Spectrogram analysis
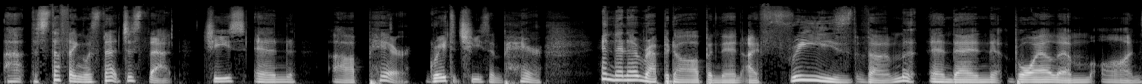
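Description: Rambling chatty man with a lively voice. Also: fairly low pitch, no room sound, clean studio sound. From Malaysia. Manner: rambling, self-correcting, chatty with frequent fillers. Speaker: podcast host. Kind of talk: casual solo podcast chat. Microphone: in-ear headphones with a desk mic.

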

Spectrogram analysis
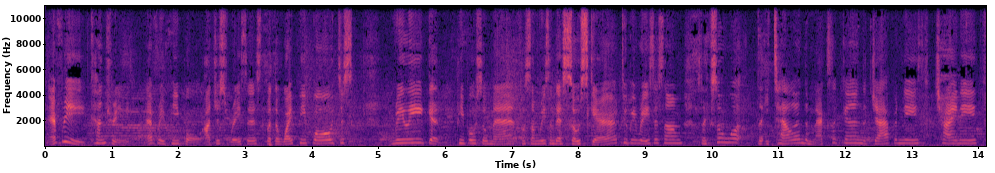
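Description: A woman's voice: on the high side, moderate pace, a crowd in the background. A woman from Hong Kong, a guest in a casual podcast chat, blunt and playful. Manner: blunt, playful, laughs often.

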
